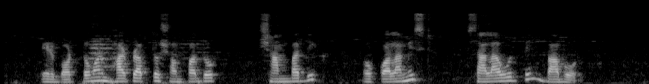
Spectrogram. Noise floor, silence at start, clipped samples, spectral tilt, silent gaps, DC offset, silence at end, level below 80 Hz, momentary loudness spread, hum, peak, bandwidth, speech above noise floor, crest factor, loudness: -60 dBFS; 0.4 s; under 0.1%; -7 dB/octave; none; under 0.1%; 0.7 s; -54 dBFS; 12 LU; none; -4 dBFS; 11.5 kHz; 35 dB; 22 dB; -26 LUFS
